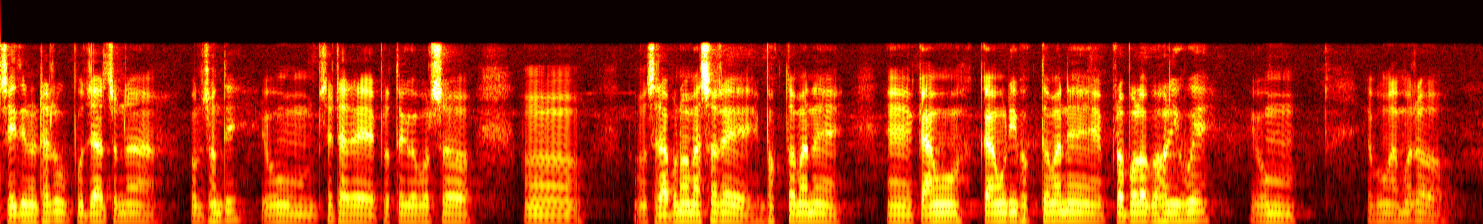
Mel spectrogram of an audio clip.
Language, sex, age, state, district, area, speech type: Odia, male, 45-60, Odisha, Kandhamal, rural, spontaneous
